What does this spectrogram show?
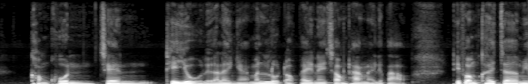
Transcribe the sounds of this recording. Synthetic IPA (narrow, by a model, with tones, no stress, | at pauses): kʰɔː˩˦ŋkʰu˧nt͡ɕʰe˥˩nt̪ʰiː˥˩juː˨˩ɾɯː˩˦a˧ɾa˧jːa˨˩ŋːi˦˥ɐ˥˧ma˧nlu˨˩t̪̚ʔɔː˨˩kpa˧jna˧jt͡ɕʰɔ˥˩ŋt̪ʰaː˧ŋna˩˦jɾɯː˨˦˥plaː˨˩wt̪ʰiː˥˩pʰo˩˦mkʰɤː˧jt͡ɕɤː˧miː˧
